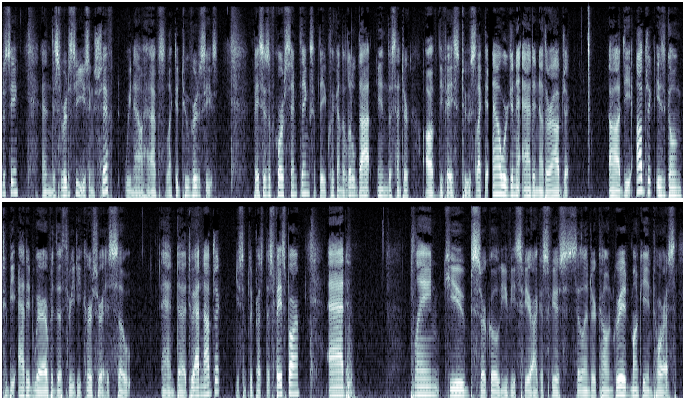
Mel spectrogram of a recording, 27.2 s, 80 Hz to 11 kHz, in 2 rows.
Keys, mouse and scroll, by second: 1.5 shift+right click, 6.2 click, 7.7 right click, 9.6 click, 20.4 space.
